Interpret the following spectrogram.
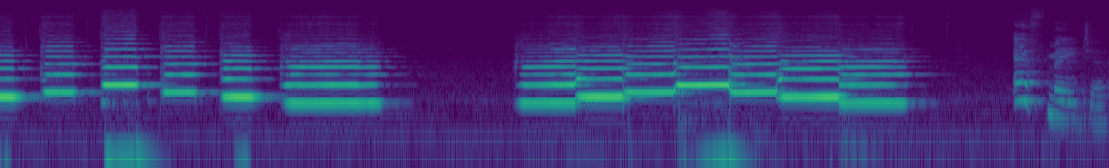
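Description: A wind instrument playing a G major arpeggio up an octave and back. The notes are first tongued and separate, ending on a held low G. After a short pause the same arpeggio comes again slurred, the notes joined in one smooth line.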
